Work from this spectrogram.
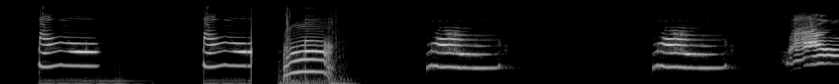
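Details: Six short meows from kittens in quick sequence, mostly steady mid-pitched cries with bright overtones, one sharper and more nasal near the start, the last higher and wavering, separated by silent gaps.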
